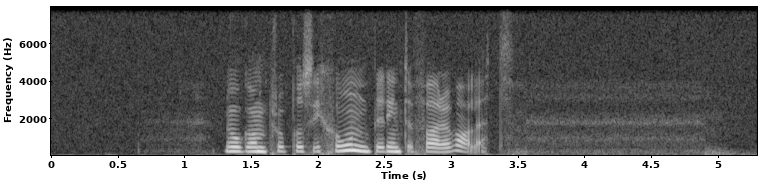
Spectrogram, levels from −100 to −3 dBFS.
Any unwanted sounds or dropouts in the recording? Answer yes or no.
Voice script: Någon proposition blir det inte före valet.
no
